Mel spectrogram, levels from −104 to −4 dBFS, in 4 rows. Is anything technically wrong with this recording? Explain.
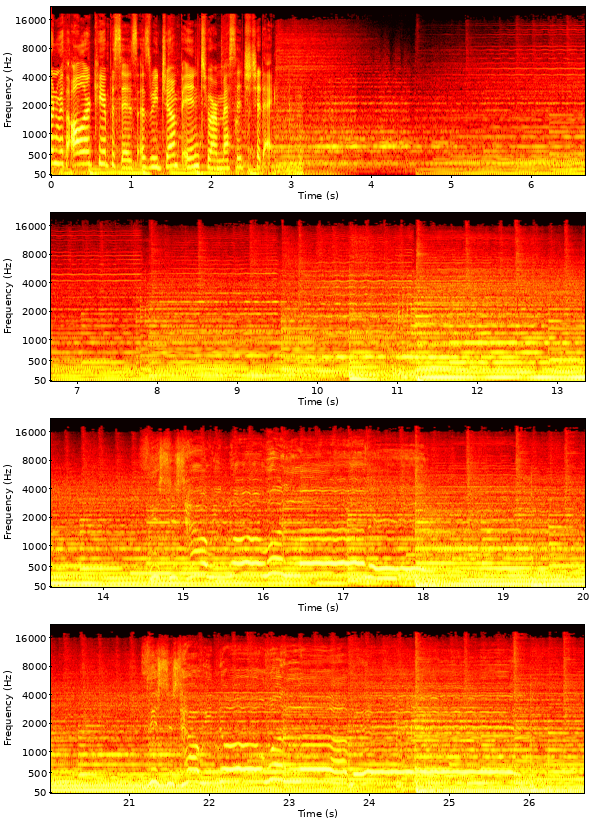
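No, no technical faults heard.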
